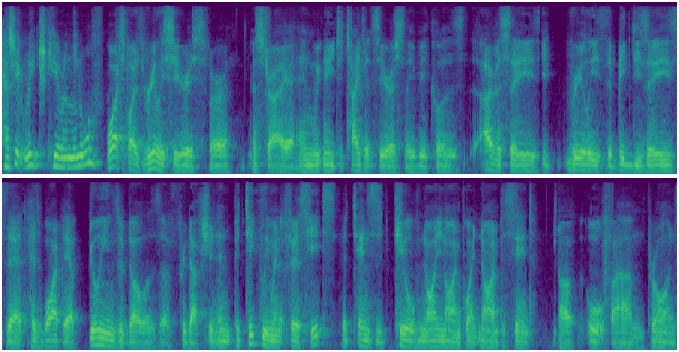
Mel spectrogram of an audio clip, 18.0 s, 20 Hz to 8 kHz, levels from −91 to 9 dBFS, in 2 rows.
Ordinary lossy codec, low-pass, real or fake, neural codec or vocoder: AAC, 32 kbps; 7.2 kHz; fake; vocoder, 44.1 kHz, 128 mel bands, Pupu-Vocoder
